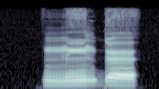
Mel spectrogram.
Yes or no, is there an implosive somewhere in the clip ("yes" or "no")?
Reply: yes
